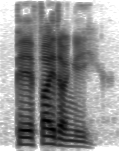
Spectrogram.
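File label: "pewhairangi", Māori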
